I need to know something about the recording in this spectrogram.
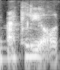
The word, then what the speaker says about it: MacLeod: name, which is actually MacLeod. It's actually how it is spelled, just typed it up there. But his kind of nickname was Cloud because it sounds like cloud, MacLeod.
